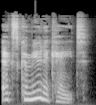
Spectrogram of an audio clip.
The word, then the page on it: excommunicate: British English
